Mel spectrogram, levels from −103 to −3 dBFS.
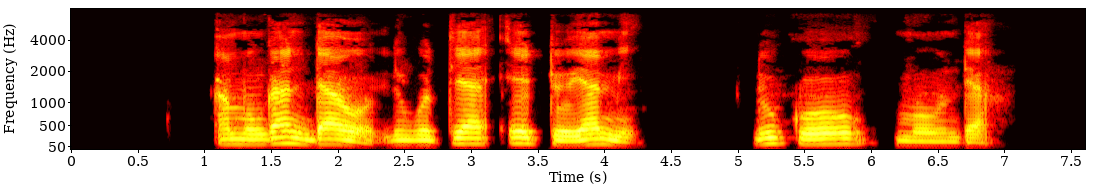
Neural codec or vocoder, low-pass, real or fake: none; 7.2 kHz; real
